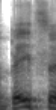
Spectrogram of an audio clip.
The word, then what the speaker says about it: Beitzah: So Beitzah and Eitza go ahead and rhyme, but Beya and Eitza don't rhyme. So you see that what Rabbeinu Chananel pronounced it as Beitzah, but we call it Beya for some reason.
